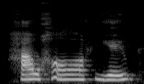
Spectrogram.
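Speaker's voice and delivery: slow, lightly posh sing-song "how are you"; mock-genteel lilt; Missus Bouquet voice. Lightly voiced Hyacinth Bucket impression for her viewers. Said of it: "Missus Bouquet voice".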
